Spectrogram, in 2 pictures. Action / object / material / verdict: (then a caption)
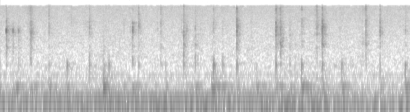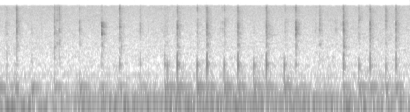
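tap / plastic flip phone keypad buttons / plastic / none. A white plastic flip phone held in both hands has its keypad buttons pressed rapidly with the thumbs. The result is a quick, uneven stream of short, dry, bright clicks over a steady low hum, all at a quiet level.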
